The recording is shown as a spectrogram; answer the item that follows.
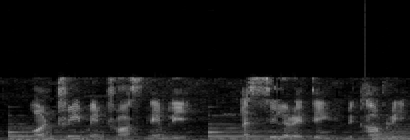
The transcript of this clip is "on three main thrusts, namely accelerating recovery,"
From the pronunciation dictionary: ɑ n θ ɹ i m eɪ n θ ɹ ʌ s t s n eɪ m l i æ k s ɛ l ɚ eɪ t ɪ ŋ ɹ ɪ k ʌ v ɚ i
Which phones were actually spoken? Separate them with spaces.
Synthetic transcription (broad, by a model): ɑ n t ɹ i m eɪ n t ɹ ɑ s s n eɪ m l i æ s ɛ l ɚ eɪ t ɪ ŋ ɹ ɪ k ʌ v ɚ i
